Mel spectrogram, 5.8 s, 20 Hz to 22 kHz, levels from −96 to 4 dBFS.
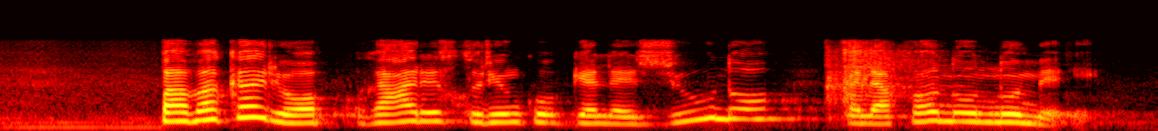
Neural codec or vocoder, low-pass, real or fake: codec, 16 kHz, 16 kbps, FunCodec, trained on Chinese and English, 50 frames a second; 7.2 kHz; fake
